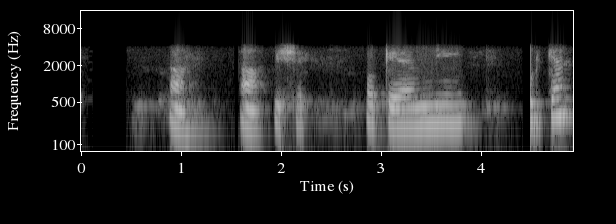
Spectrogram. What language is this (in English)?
Malayalam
